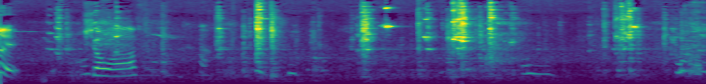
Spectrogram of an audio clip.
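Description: A young child talks and squeals excitedly nearby.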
